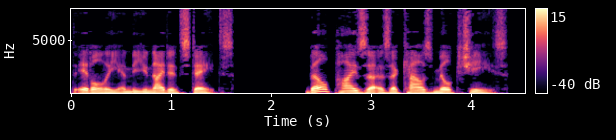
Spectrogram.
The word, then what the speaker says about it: Bel Paese: Bel Paese, Italian pronunciation, Bel Paese, Ise, is a semi-soft Italian cheese.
